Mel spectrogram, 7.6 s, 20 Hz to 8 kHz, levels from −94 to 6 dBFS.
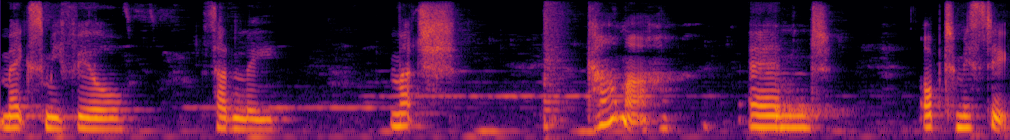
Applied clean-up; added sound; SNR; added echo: classical method log-MMSE.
